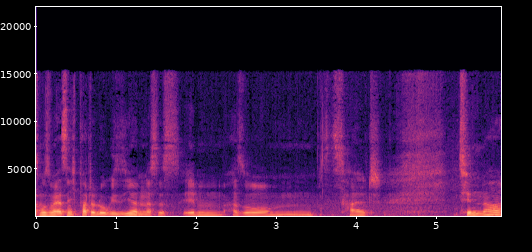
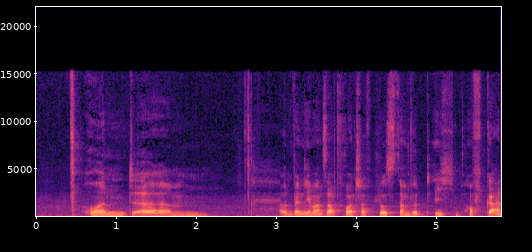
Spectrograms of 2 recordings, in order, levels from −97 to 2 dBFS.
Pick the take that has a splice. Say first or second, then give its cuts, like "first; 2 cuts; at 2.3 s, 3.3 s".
second; 1 cut; at 3.0 s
